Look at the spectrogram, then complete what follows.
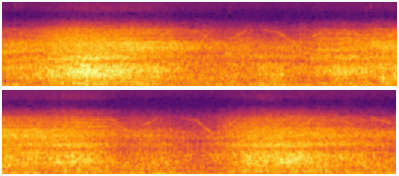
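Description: Small waves washing onto a sandy shore, a steady hiss of surf that swells and ebbs every few seconds.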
